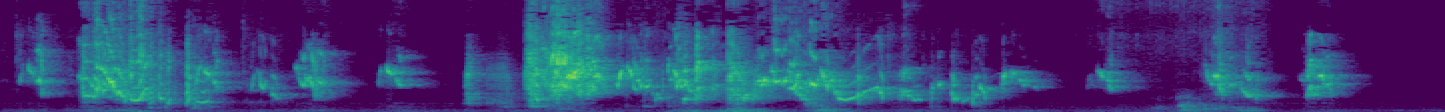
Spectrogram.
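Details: A group of pet budgerigars giving dense bursts of buzzy, twittering chatter mixed with squeaky chirps, then a run of fast warbling before the sound breaks into a few isolated short calls.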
